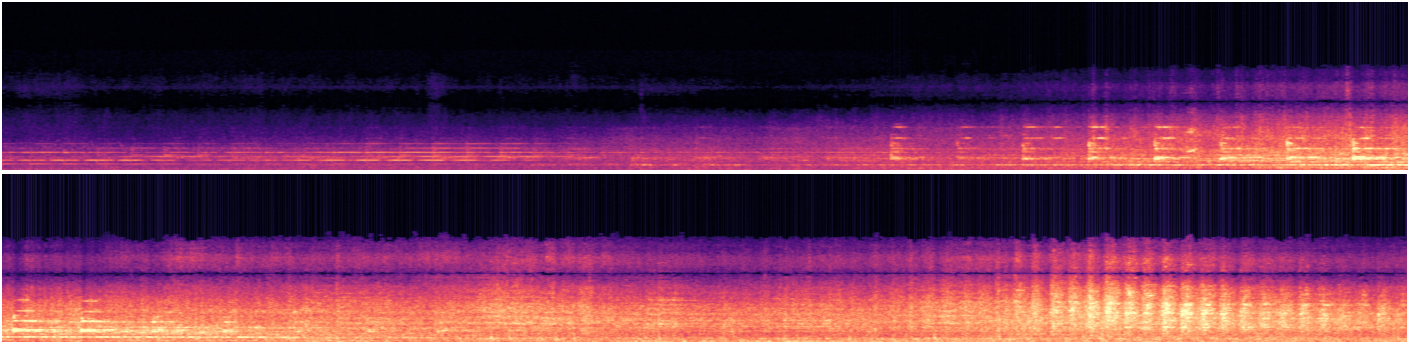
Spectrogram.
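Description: Westbound Union Pacific double-stack container train with diesel locomotives approaching and passing close by, a horn chord sounding in the distance near the start. The sound swells as the locomotives come past, about halfway through. It then settles into a steady, loud rumble and clickety-clack of the stack cars' wheels on the rails.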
